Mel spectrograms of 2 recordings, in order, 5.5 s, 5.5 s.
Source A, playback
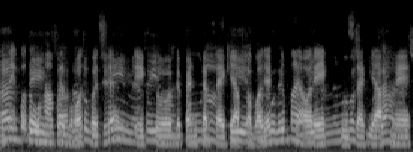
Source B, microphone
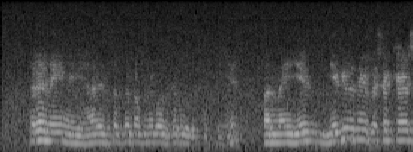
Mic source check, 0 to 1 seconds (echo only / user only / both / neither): user only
